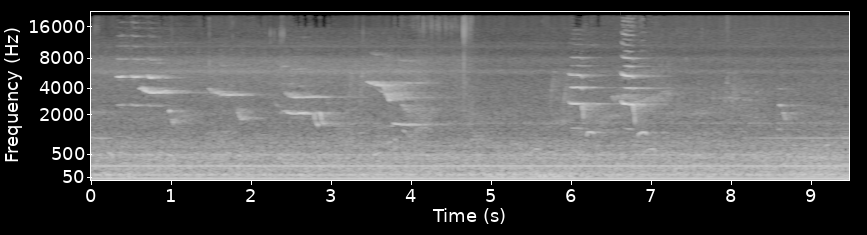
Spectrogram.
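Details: Birds chirping at Butler Bay beach, Hut Bay: several overlapping bright whistled chirps and short descending notes from more than one bird, scattered through the clip over a steady low hum and ambient background.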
